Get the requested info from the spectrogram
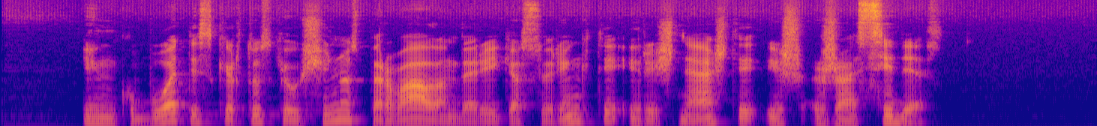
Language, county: Lithuanian, Vilnius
